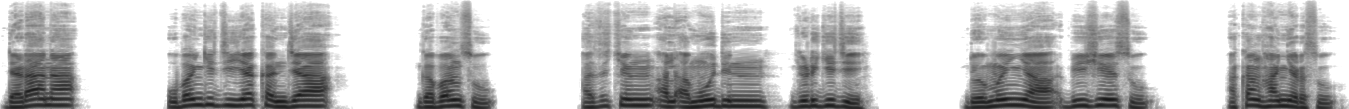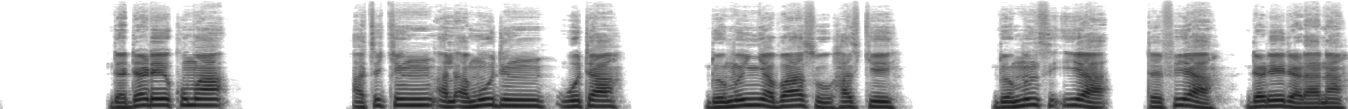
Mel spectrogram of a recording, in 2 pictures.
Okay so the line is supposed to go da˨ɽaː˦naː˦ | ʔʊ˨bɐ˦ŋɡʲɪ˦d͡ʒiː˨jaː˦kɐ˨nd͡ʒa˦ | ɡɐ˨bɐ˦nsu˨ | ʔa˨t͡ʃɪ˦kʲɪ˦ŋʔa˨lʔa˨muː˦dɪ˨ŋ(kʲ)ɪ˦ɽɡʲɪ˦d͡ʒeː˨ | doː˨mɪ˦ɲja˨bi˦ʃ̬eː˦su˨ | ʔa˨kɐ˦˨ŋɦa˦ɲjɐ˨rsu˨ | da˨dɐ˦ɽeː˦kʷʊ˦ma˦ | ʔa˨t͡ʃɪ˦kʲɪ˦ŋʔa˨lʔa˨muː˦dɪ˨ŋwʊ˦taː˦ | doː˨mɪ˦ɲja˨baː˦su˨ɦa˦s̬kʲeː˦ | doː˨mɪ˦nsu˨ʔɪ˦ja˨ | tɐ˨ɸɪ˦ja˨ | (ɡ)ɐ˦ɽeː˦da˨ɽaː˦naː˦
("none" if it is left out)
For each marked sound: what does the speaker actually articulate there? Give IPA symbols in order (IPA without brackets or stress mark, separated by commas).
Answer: ɡʲ, d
